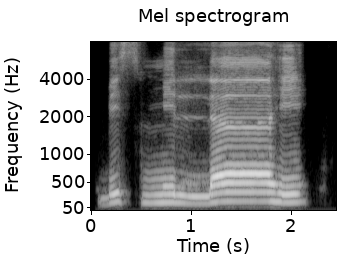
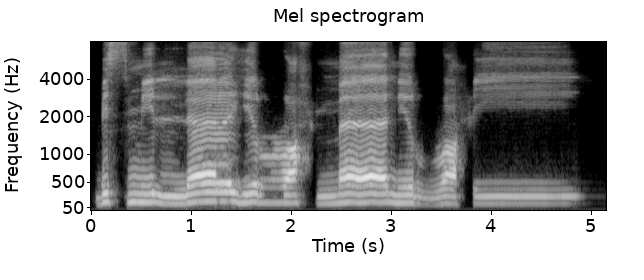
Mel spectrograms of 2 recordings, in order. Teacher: Bi tak ada langsung panjang, mi tak ada langsung panjang. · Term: mad asli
